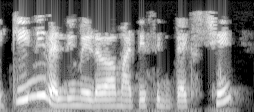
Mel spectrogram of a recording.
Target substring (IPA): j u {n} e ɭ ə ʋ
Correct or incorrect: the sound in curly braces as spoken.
incorrect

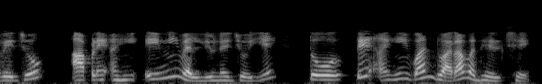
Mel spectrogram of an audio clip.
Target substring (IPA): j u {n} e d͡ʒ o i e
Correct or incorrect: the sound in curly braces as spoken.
correct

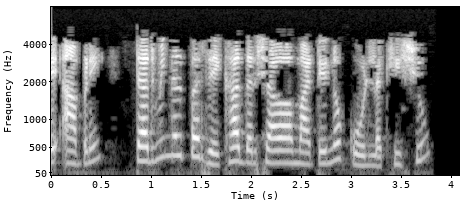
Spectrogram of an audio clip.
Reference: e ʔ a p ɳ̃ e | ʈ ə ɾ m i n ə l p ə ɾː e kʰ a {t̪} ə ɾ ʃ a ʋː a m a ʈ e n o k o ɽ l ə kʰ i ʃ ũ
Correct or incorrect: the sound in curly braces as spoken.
incorrect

